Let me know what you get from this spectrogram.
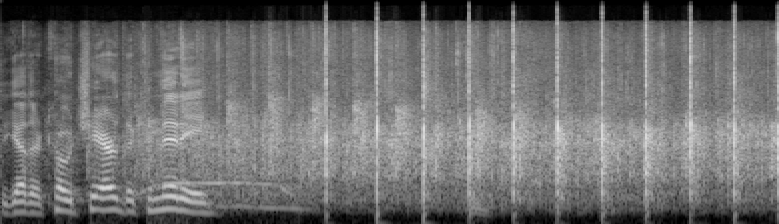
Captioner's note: applause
